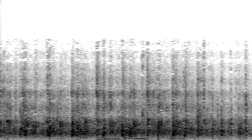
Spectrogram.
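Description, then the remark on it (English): A crowd applauds the candidates at the close of a forum, a dense wash of many hands clapping at once with no gaps, loud and sustained throughout with no voices over it. “I'd like to have everyone join me in giving a round of applause to our candidates for being here today.”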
